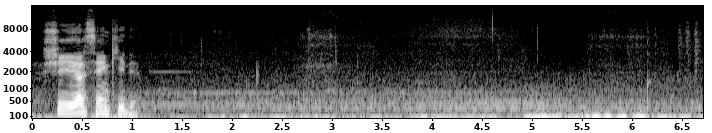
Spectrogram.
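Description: A car's power tailgate motor hums steadily as the tailgate closes.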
